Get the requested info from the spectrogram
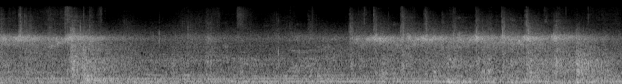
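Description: A man climbing a thick manila climbing rope and sliding back down it: rope brushing and rasping through hands and feet, with a few knocks, over a steady low hum.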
